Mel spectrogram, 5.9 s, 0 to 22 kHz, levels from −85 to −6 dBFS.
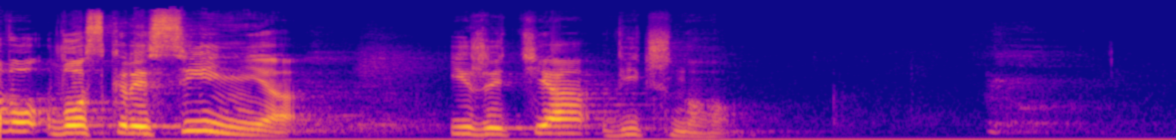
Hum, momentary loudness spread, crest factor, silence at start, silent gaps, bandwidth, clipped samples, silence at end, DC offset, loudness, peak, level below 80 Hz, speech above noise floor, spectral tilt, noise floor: none; 17 LU; 18 dB; 0 s; none; 17.5 kHz; under 0.1%; 2.25 s; 0.5%; -21 LUFS; -6 dBFS; -66 dBFS; 44 dB; -2.5 dB/octave; -65 dBFS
